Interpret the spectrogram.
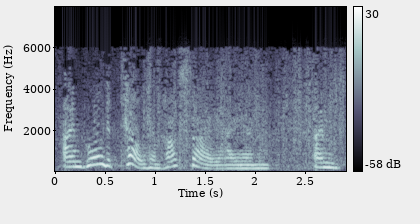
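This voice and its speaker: An actress playing an earnest, proper young schoolteacher in an old-time radio western, speaking with dramatic feeling. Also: female voice, medium pitch, big pitch swings, moderate pace, close to an everyday voice. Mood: remorseful. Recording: muffled, noisy old radio recording.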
